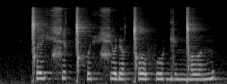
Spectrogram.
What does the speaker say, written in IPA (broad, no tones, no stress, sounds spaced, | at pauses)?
ǀ e ç ɕ ɐ ǀʰ o ç ɕ ʊ ɾʲ ɔ ǀ ʊ f u ɡʲ e ŋ͡ǀ ʊ n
